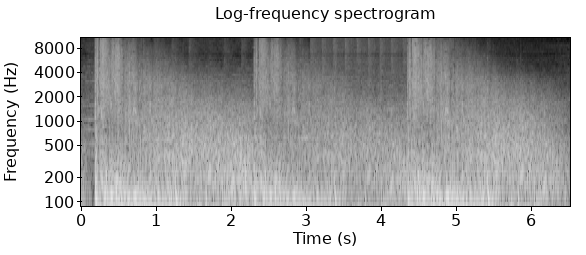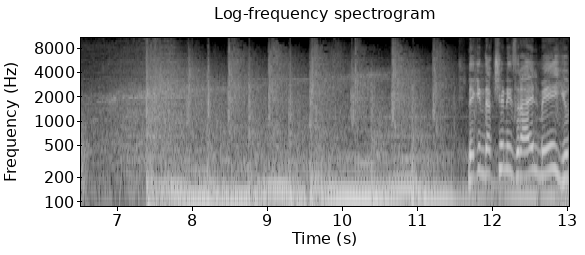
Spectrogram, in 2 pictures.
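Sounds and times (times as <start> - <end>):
sharp explosion blasts: 0.0 - 6.6
deep explosion rumble: 0.2 - 6.6.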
